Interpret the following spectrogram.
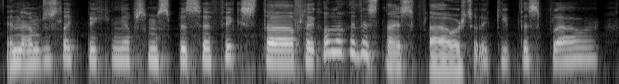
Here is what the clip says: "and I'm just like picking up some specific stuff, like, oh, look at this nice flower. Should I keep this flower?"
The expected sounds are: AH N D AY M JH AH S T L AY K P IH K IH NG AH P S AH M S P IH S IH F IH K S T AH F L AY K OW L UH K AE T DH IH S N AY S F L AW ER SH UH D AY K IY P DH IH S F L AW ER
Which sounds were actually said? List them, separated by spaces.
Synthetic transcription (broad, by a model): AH N AY M JH AH S T L AY K P IH K IH NG AH P S AH M S P IH S IH F IH K S T AH F L AY K OW L UH K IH T DH IH S N AY S F L AW ER S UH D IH K IY P DH IH S F L AW ER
